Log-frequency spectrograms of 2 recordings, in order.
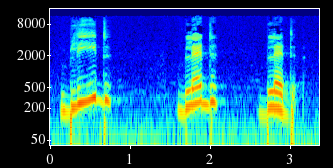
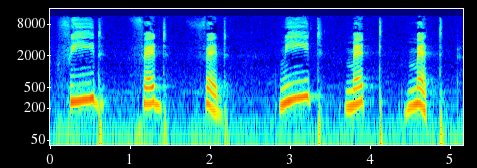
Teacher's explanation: only shorten the vowel in the past tense and the past participle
